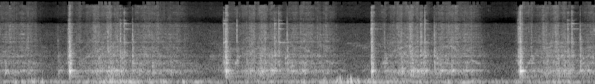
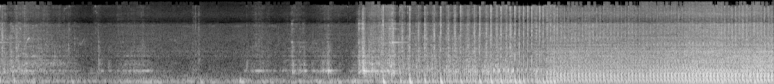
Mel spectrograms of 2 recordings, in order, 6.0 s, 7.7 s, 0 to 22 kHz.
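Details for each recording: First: Seized junkyard Briggs & Stratton tiller engine (owner thinks 5 hp), spun over by hand with the valves not opening. Slow, even turnover with a sharp click about every 1.5 s and no compression resistance. A stuck valve is found while the camshaft still turns. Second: Revived junkyard Briggs & Stratton tiller engine (owner thinks 5 hp), once flooded and seized, after a stuck valve was freed without a valve adjustment. It fires up and settles into an even, steady putter, sounding better. Owner may still adjust the governor.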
